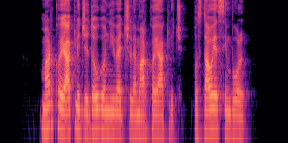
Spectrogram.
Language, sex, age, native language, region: Slovenian, female, 30-49, Slovenian, Drava region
